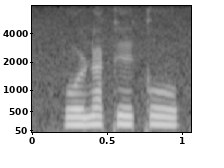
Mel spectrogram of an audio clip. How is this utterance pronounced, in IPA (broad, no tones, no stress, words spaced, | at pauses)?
o ɳakeko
